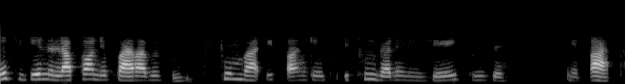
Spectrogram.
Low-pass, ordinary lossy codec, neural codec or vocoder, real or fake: 3.6 kHz; none; codec, 16 kHz, 1 kbps, X-Codec, WavLM features, trained on Multilingual LibriSpeech; fake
